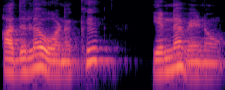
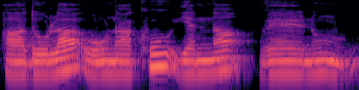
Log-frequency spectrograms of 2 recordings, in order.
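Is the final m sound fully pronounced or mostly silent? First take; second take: mostly silent; fully pronounced. First: The final m is a faint, partly silent nasal. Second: The final m is fully pronounced. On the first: The speaker calls it right. "the nasal partly silent M" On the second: The speaker calls it wrong. "It is not adula unaku enna venum"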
